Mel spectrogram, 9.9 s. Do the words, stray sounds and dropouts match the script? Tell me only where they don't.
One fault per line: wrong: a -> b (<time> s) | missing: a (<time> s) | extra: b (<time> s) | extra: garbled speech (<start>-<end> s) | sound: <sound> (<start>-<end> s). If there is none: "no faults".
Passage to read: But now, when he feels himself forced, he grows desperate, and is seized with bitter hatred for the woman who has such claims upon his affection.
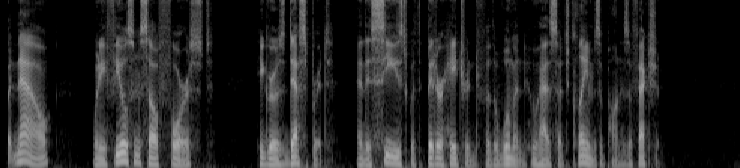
no faults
